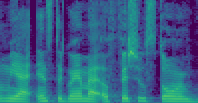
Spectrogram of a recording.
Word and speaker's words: Storm V: at instagram at official storm v o f f i c i a l s t o r m v you say the what is silent the v is silent storm v but the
